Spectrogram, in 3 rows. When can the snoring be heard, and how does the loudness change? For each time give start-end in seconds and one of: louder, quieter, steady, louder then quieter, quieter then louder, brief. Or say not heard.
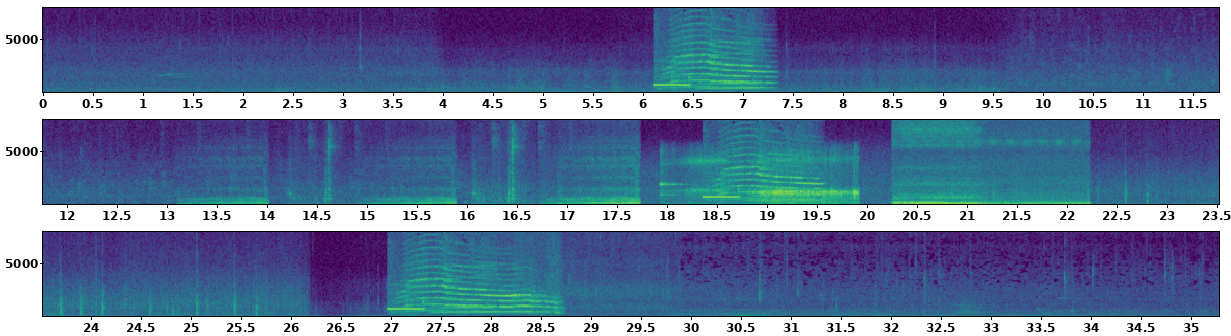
13.1-22.2 louder.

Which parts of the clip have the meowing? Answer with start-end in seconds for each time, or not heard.
6.1-7.3, 18.4-19.6, 26.9-28.8.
